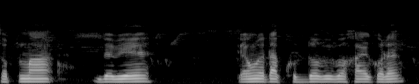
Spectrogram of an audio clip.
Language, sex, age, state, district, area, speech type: Assamese, male, 60+, Assam, Udalguri, rural, spontaneous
